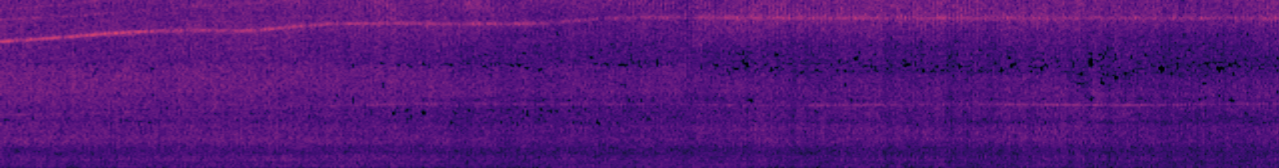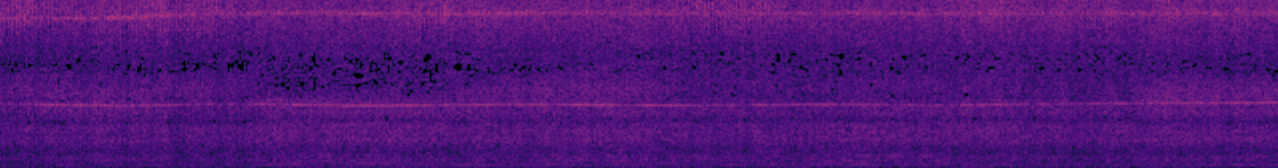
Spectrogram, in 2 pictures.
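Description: A steady, loud aircraft engine drones continuously at high power, a constant roar with a whining tone layered on top, no pauses throughout.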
